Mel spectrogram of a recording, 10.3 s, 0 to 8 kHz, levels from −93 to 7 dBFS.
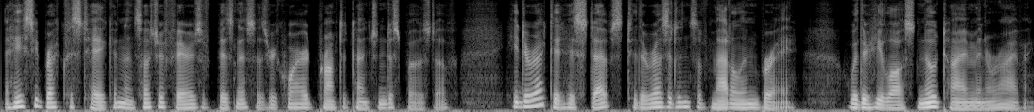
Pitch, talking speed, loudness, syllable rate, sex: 110 Hz, 185 wpm, -21 LUFS, 5.9 syllables/s, male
